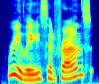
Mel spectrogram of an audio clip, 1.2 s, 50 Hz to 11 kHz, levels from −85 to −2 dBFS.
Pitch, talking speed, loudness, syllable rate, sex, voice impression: 235 Hz, 145 wpm, -16 LUFS, 3.9 syllables/s, female, very feminine, slightly adult-like, thin, slightly tensed, weak, slightly dark, soft, clear, fluent, cute, intellectual, refreshing, slightly sincere, calm, friendly, reassuring, unique, slightly elegant, slightly wild, sweet, lively, strict, slightly intense, slightly sharp, slightly light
